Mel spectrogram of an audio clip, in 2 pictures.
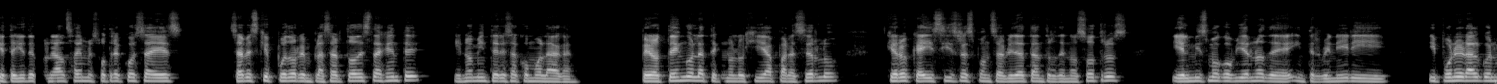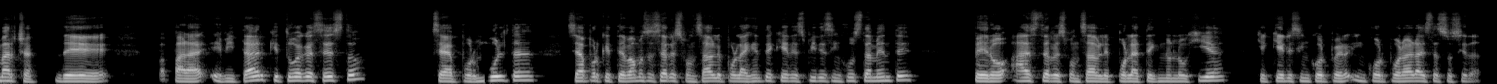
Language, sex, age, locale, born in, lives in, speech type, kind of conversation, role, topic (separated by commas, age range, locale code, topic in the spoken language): Spanish, male, 35-39, es-MX, United States, United States, conversation, unstructured, none, ¿Es justo que la tecnología reemplace trabajos humanos?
